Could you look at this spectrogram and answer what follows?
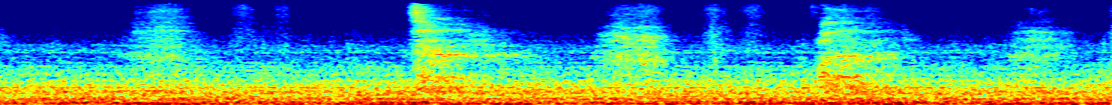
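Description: A woman breathing hard through her mouth during a set of kettlebell goblet squats, with a sharp exhale about every one and a half seconds, roughly in time with the reps.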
